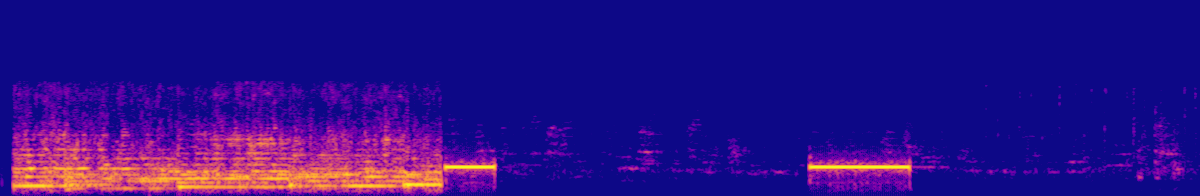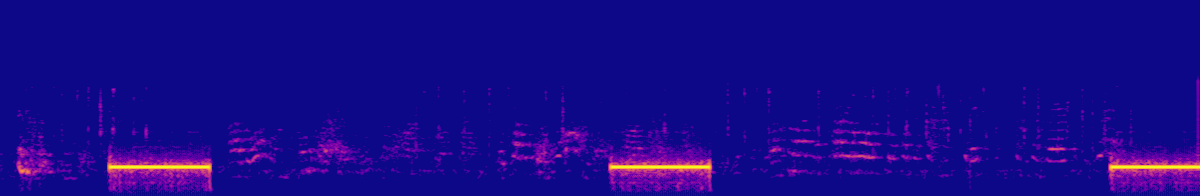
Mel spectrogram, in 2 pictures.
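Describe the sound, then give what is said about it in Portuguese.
Ringback tones sound as a phone call to a Brazilian city hall is transferred: after a stretch of hold music, steady mid-pitched beeps about one second long repeat at regular intervals, separated by quiet pauses. “Demais setores, departamentos ou aguarde para ser atendido. Transferindo ligação.”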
